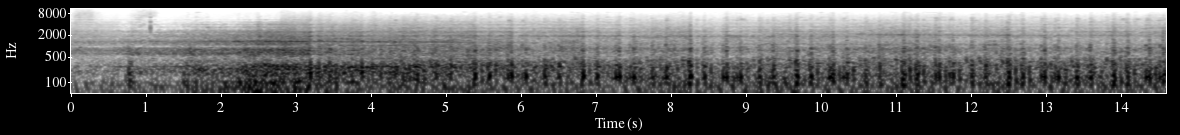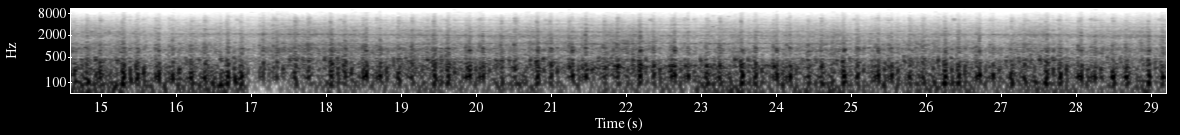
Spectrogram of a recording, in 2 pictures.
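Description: Express train passing at speed behind a WAP-4 electric locomotive. The sound swells over the first couple of seconds as the locomotive goes by, then turns into a steady, rapid clickety-clack of the ICF coaches' wheels over the rail joints.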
